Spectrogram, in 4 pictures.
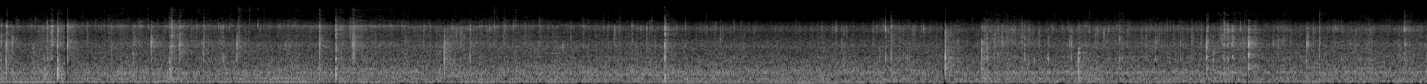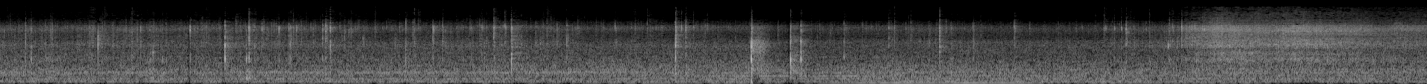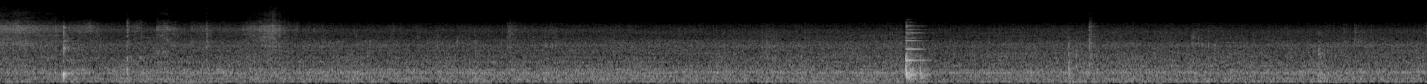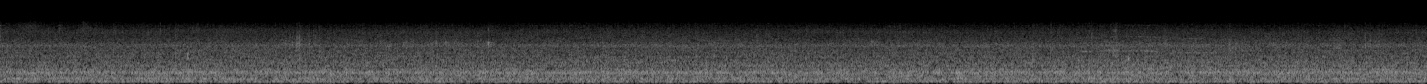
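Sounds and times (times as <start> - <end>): meat sizzling in a pot: 0.0 - 31.8
liquid poured into hot pot hissing: 18.7 - 31.8.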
